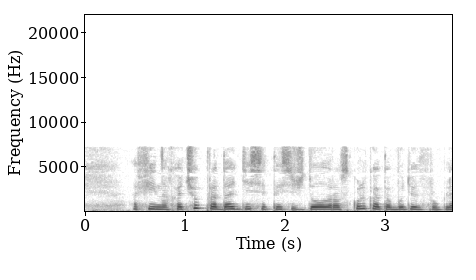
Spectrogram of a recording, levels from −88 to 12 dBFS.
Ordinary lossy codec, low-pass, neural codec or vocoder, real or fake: MP3, 48 kbps; 7.2 kHz; none; real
